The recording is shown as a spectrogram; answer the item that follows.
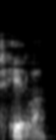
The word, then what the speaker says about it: gila: shone down on the gila monster pronounced hela it was no longer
